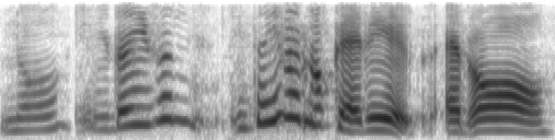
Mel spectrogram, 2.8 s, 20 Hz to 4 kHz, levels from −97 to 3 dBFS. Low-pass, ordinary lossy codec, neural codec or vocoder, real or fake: 3.6 kHz; none; codec, 16 kHz, 4 kbps, X-Codec, WavLM features, trained on Multilingual LibriSpeech; fake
